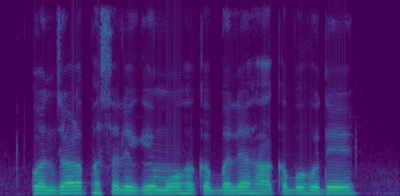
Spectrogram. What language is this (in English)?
Kannada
